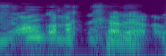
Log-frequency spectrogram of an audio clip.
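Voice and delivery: high, exasperated outburst; exasperated chef. Retold or imitated. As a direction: lose patience with the order. Chef's exasperation in retold scene.

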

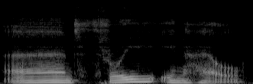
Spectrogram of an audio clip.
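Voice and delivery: slow counting, whispered on exhales; slow breath counting. Acted. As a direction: count each breath calmly, long pauses. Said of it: "actually count your breaths now".

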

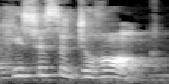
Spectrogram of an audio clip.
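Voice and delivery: soft, slow imitation of a babysitter; imitated sitter talking down a meltdown; babysitter's explaining voice. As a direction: explain it softly and slowly to an upset child. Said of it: "She wasn't talking quite like this".

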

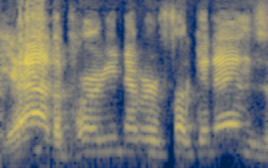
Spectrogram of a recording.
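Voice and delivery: high, fast and carefree; carefree partier. Retold or imitated. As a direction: toss it off like the party never stops. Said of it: "you're like".

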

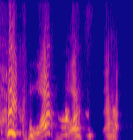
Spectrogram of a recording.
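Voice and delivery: laughing high and loud; cracking up mid-question. Real, not acted. Laughing at the bad accent.

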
